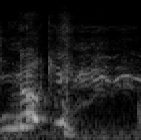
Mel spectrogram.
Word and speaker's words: Snooki: Snooki. Snooki, thank you. There isn't even a B in her name. That's 5 more syllables, Monty. I couldn't remember. It rhymes with cookie.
